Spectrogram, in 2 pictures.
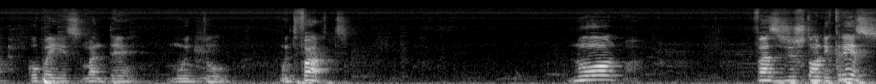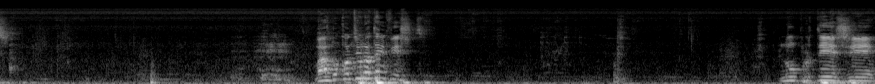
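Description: A man speaks slowly into a microphone through loudspeakers, with pauses.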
